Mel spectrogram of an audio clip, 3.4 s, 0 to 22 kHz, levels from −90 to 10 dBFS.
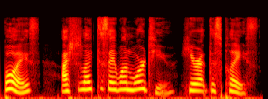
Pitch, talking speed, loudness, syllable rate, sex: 245 Hz, 250 wpm, -20 LUFS, 6.1 syllables/s, female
